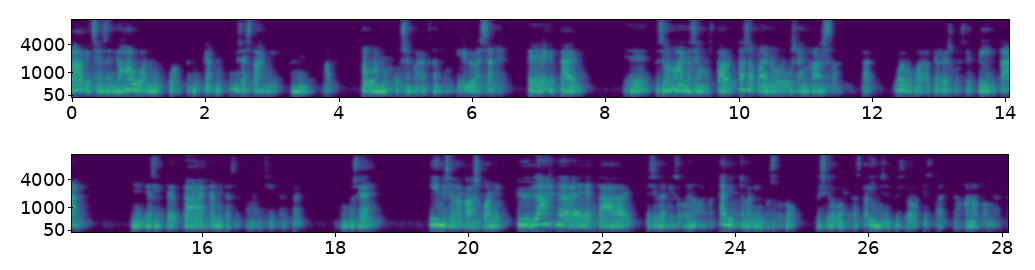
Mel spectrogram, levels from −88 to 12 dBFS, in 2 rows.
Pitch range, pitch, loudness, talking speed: 170-195 Hz, 175 Hz, -24 LUFS, 125 wpm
